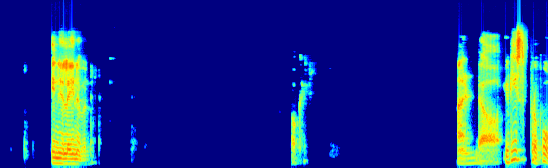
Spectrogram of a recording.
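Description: A man speaks calmly and slowly into a close microphone, with long pauses.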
